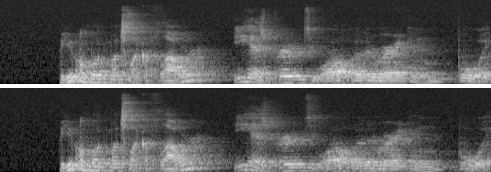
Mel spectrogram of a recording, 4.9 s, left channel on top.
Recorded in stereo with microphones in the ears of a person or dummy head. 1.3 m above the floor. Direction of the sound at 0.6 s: 5° right (ahead or behind).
